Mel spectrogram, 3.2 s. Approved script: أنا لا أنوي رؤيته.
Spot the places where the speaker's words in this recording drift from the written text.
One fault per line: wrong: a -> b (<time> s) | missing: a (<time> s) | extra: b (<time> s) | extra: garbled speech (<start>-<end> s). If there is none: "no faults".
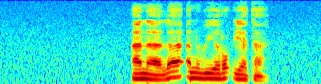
no faults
